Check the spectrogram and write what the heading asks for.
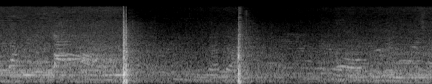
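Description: Two sharp fireworks bangs about a second apart, the first a little over a second in and the louder, over crowd chatter.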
